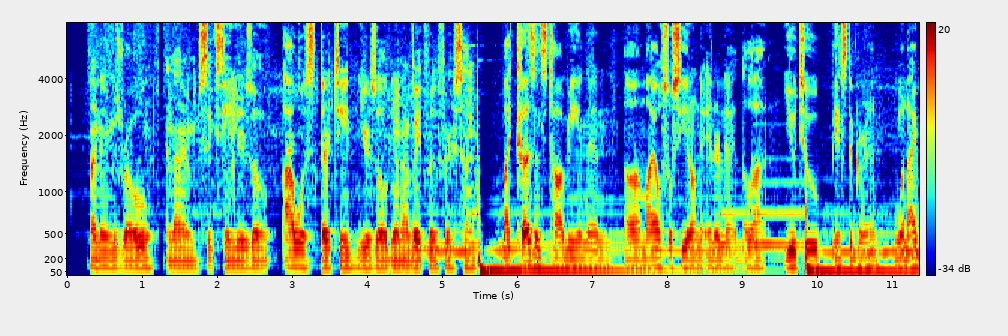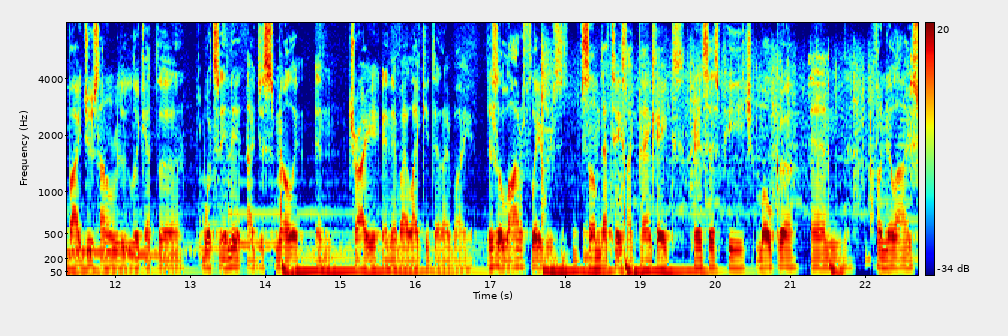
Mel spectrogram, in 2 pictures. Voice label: Teen Testimonial; E-cigarettes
